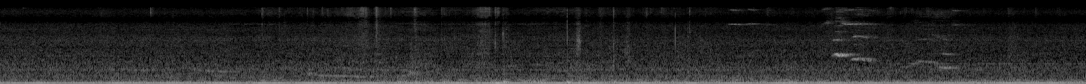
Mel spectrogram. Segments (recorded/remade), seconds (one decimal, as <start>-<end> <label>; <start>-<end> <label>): 0.0-2.3 recorded; 2.3-2.8 remade; 2.8-4.0 recorded; 4.0-5.8 remade; 5.8-10.9 recorded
